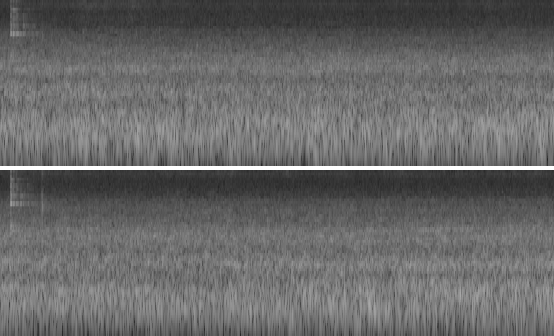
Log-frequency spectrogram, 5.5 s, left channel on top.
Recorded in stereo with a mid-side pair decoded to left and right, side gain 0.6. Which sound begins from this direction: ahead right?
Cutlery clinking, at 0.1 s.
